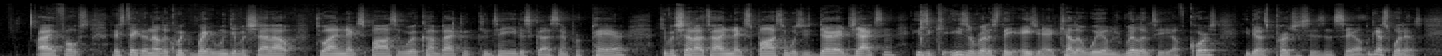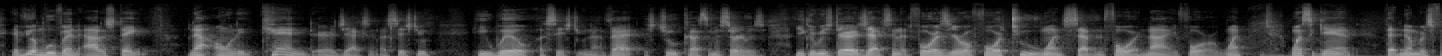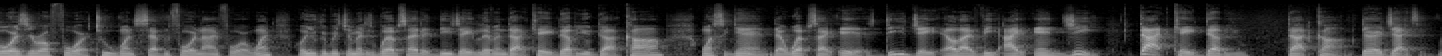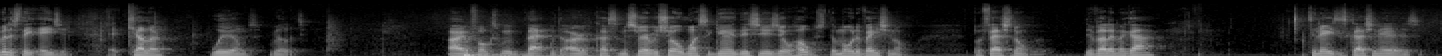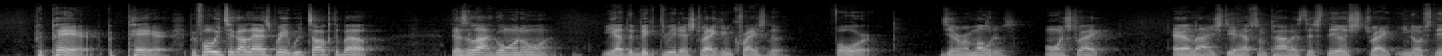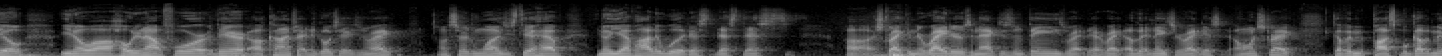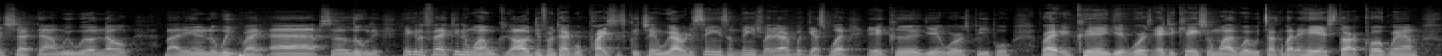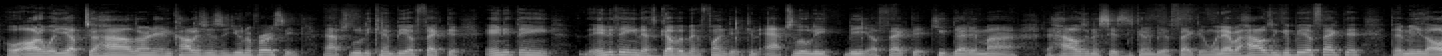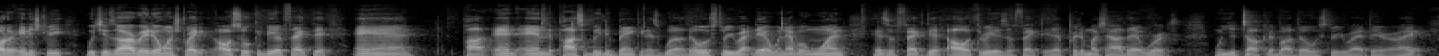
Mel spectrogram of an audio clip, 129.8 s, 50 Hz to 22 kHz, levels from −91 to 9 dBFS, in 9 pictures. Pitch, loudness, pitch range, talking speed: 125 Hz, -32 LUFS, 115-140 Hz, 175 wpm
